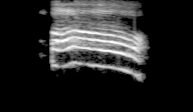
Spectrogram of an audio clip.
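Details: Pet cat named Apollo arguing with her human indoors: one clear, drawn-out meow lasting about a second, steady and tonal, then dipping slightly in pitch as it fades, with no other sounds around it.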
